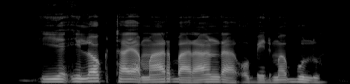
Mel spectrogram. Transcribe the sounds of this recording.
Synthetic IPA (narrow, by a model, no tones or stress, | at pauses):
ijeʔɪlɔktajamaɾbaɾandaobedmabulu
